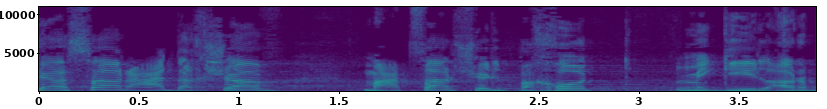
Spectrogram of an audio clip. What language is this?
Hebrew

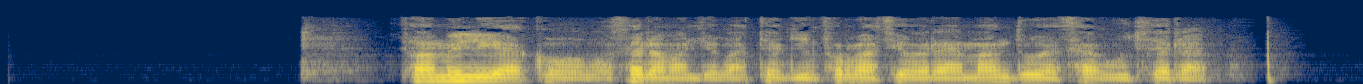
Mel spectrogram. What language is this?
Basque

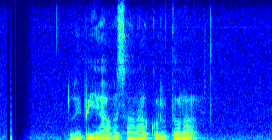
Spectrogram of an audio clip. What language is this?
Sinhala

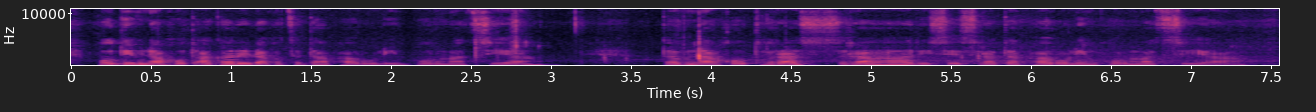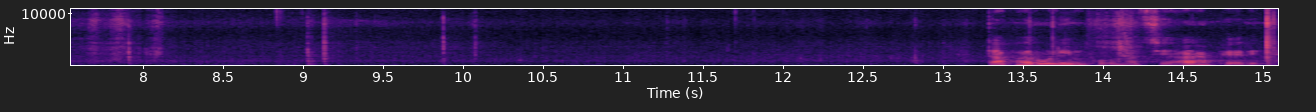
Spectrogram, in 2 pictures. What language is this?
Romanian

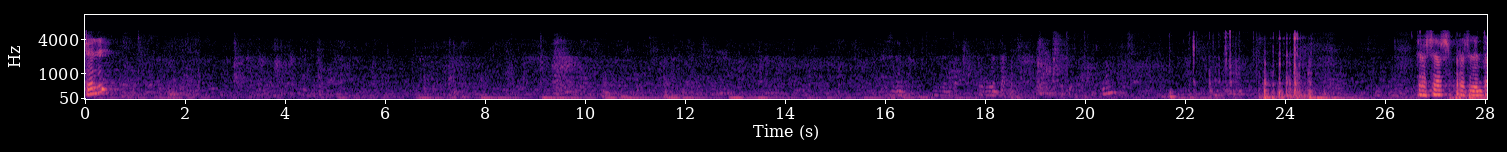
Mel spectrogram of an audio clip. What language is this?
Catalan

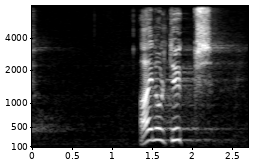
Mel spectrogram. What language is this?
Estonian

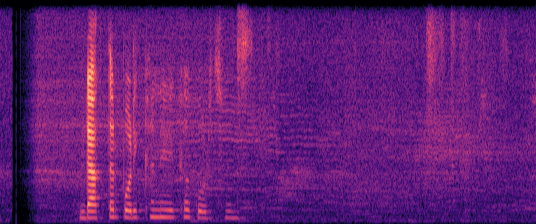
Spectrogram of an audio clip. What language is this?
Bangla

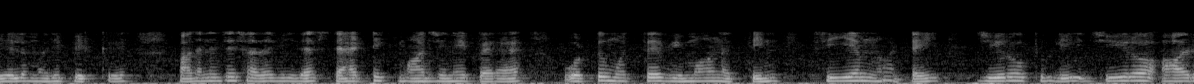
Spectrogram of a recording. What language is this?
Tamil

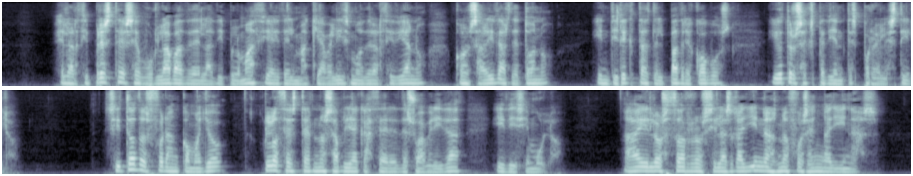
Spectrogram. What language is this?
Spanish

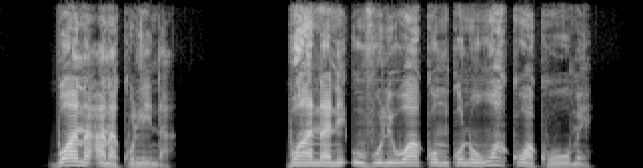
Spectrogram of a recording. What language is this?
Swahili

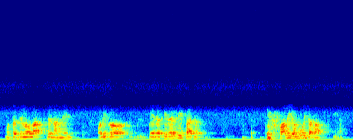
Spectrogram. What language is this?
Finnish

